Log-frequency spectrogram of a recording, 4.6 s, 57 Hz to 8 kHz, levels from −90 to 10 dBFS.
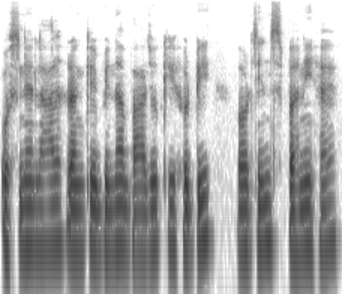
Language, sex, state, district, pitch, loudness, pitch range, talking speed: Hindi, male, Jharkhand, Palamu, 125 Hz, -22 LUFS, 120-130 Hz, 155 wpm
